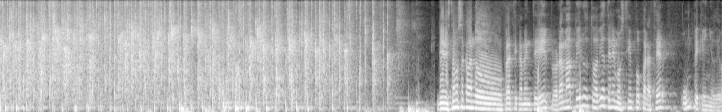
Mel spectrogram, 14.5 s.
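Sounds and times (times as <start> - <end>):
children clapping: 0.0 - 8.2
speech: 8.8 - 14.4.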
